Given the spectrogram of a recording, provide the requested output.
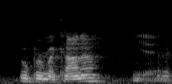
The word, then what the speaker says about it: Upamecano: I always get his name wrong. Upamecano. Yeah. Did I say it right? Not Upper Macano.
